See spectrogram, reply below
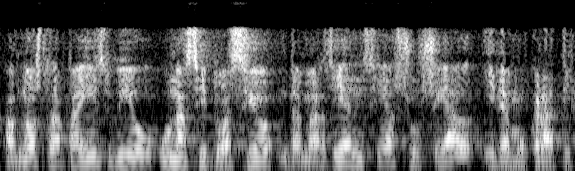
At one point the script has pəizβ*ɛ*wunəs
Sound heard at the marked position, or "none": i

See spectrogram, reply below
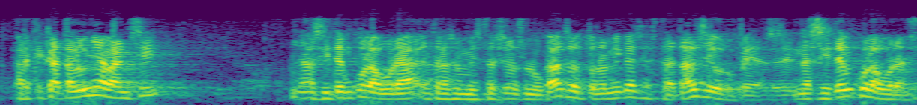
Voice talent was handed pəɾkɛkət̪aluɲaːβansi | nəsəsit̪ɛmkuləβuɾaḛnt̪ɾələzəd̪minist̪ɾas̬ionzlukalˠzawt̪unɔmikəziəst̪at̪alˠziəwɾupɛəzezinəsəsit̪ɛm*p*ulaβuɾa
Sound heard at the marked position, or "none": k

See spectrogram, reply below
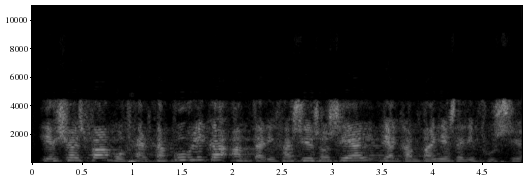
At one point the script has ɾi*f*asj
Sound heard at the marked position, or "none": f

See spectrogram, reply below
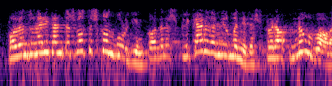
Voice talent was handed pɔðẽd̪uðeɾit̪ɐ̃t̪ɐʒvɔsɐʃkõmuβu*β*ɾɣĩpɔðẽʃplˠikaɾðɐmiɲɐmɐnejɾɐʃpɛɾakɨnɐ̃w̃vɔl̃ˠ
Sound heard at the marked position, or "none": none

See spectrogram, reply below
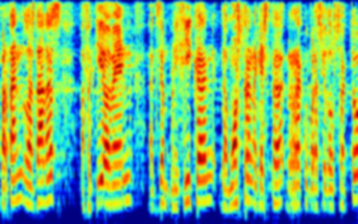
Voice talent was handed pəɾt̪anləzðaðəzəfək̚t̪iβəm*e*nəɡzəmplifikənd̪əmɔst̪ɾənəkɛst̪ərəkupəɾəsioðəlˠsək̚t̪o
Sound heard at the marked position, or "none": e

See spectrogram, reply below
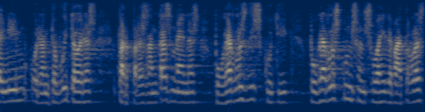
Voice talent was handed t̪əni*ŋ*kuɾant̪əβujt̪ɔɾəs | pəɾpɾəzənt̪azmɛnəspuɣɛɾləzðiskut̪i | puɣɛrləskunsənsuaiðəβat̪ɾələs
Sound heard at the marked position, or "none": m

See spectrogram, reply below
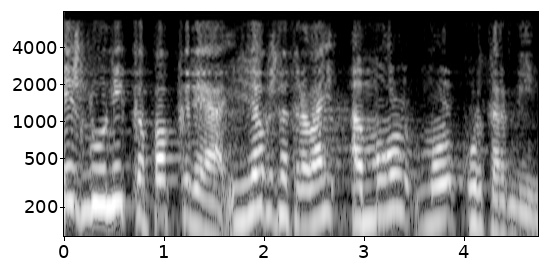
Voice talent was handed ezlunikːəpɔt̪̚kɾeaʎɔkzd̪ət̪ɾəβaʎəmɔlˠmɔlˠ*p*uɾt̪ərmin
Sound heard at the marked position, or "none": k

